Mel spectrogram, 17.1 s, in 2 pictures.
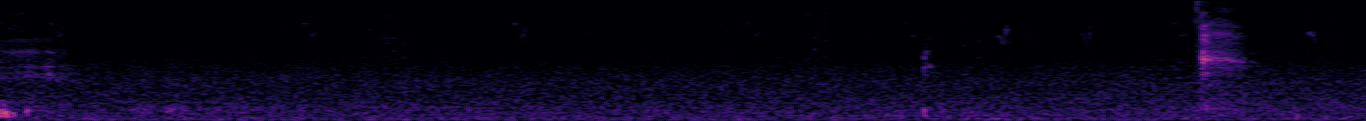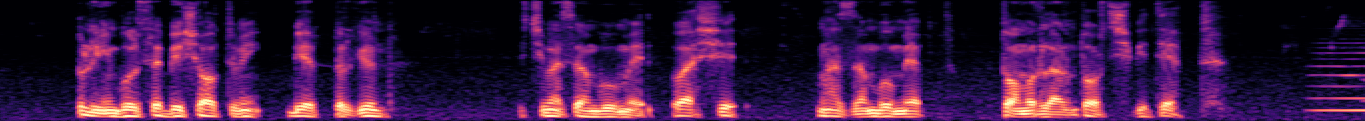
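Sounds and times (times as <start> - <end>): faint outdoor background noise: 0.0 - 17.0
high bird chirps: 10.0 - 17.0.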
